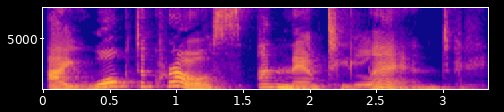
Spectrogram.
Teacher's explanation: esconde totalmente o E, já vai do K pro D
